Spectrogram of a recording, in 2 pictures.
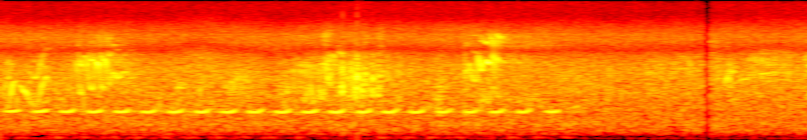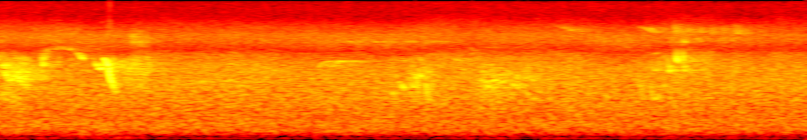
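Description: A chorus of wild birds chirping and calling. In the first three and a half seconds it includes a fast, even series of low notes, about five a second. All of it sits over a steady hiss.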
